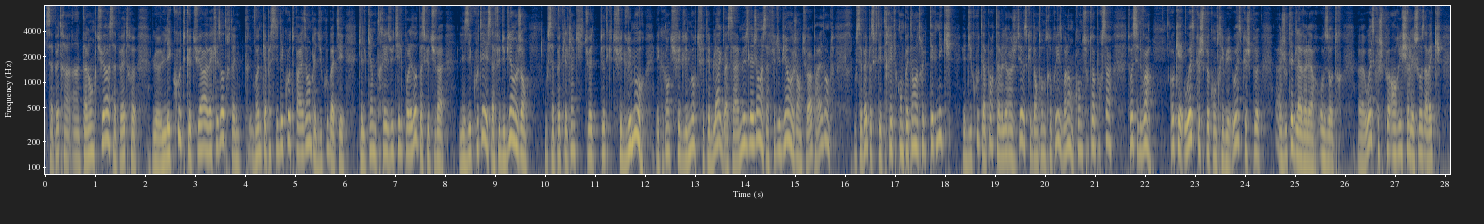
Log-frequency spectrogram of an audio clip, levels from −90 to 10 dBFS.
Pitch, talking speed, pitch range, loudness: 145 Hz, 350 wpm, 130-175 Hz, -23 LUFS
